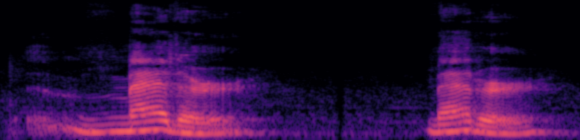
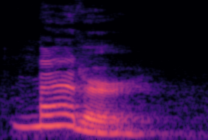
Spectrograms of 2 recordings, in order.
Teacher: o T ou o D, depois de uma vogal e antes da letra R, eles são produzidos exatamente da mesma maneira. Exemplo, matter, matter, na categoria flap.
